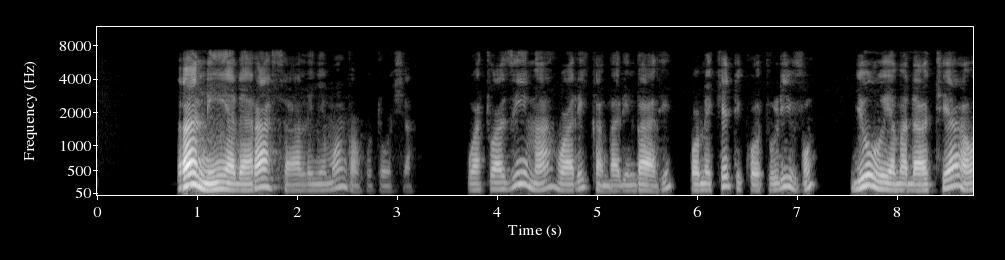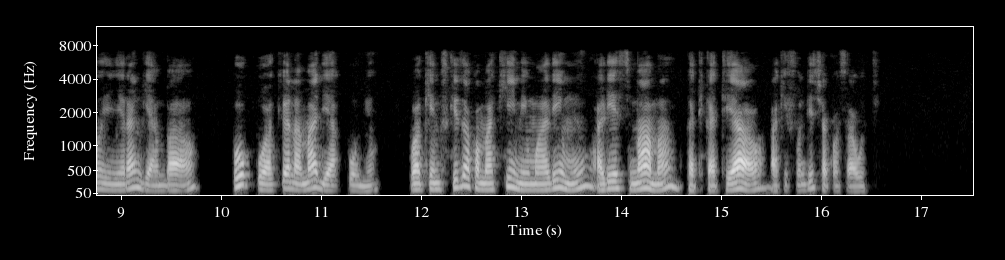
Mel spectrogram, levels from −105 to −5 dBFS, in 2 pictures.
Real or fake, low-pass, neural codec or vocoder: real; 7.2 kHz; none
